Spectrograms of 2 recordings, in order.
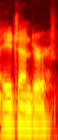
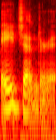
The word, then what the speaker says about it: agender: And I'm pronouncing it like that with more emphasis on the A to acknowledge the A to say without.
